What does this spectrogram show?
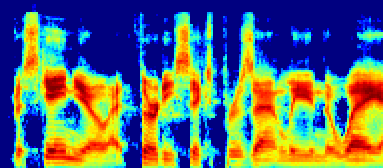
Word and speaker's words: Vizcaíno: Vizcaíno, right? Is that we pronounce it 4 syllables? Tristan Vizcaíno.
